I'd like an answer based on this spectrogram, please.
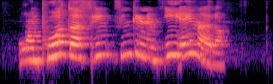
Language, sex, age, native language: Icelandic, male, 13, Icelandic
